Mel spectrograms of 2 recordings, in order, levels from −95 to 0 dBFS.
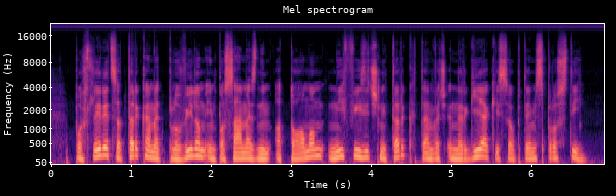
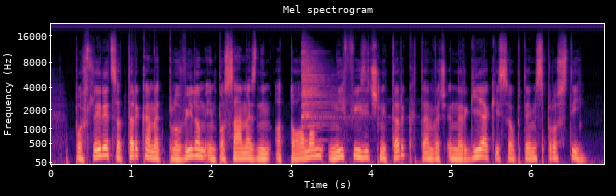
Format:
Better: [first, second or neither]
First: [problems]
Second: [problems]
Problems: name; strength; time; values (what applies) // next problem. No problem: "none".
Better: first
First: none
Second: background sound (Gong); 15 dB below the speech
